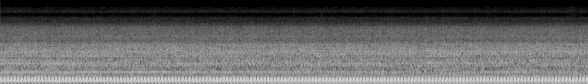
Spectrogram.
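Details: Husqvarna ST330T/ST332 single-cylinder snowblower that would not start, with black, gasoline-smelling oil. It holds a steady, even buzzing beat of about 2.5 per second with no misses or surging; runs normally.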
